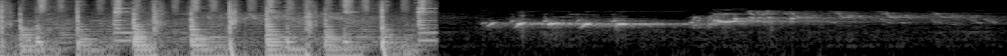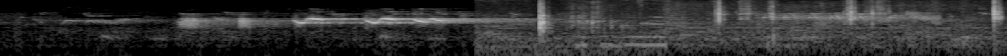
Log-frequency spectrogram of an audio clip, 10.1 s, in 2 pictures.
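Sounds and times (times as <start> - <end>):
small birds twittering: 2.3 - 10.0.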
